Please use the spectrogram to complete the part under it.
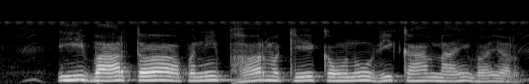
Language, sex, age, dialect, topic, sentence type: Bhojpuri, male, 18-24, Western, agriculture, statement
